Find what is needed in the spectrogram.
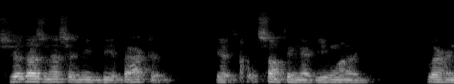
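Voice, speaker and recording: This man's voice has a dark, mellow tone. He speaks at a very fast pace. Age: 70s. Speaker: beekeeper. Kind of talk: club meeting talk. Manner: halting.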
